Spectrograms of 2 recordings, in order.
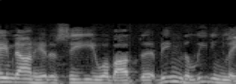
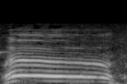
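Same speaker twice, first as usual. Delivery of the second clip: calling whoa; 6 semitones higher, much slower than usual. Acted. Reining in a horse.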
